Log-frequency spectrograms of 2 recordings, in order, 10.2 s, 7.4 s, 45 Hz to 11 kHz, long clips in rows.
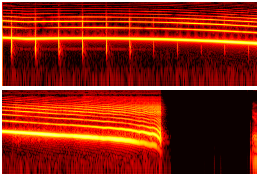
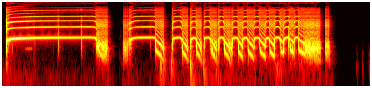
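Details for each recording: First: Alert test on a NOAA weather radio powered by a borrowed WR120 power cord: loud pulsed high tone near one kilohertz, sliding lower before cutting off sharply; alert siren working normally. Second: Aging NOAA weather radio, model 74109, on alert test: a clean high alert tone cuts out, then returns as choppy, warbling bursts dipping in pitch; distorted alert, faulty with age.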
